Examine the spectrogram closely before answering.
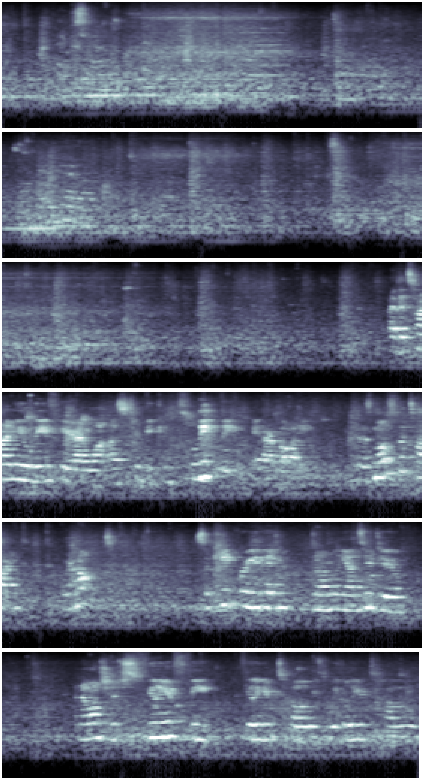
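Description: A woman speaks calmly to a small group.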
